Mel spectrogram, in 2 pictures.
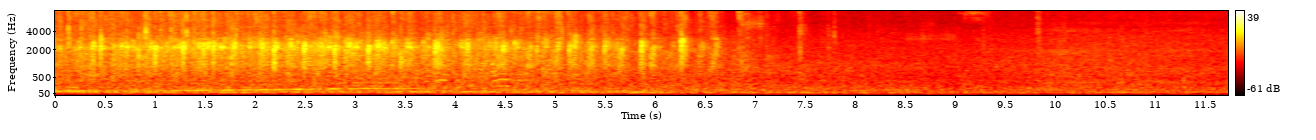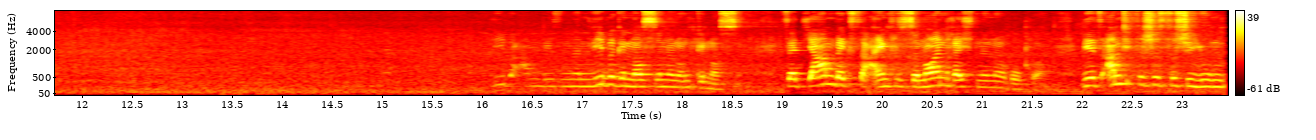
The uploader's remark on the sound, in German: O-Ton] „Nazis raus aus dem Zweiten!“-Demo am 15. 10. 2023 in Wien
